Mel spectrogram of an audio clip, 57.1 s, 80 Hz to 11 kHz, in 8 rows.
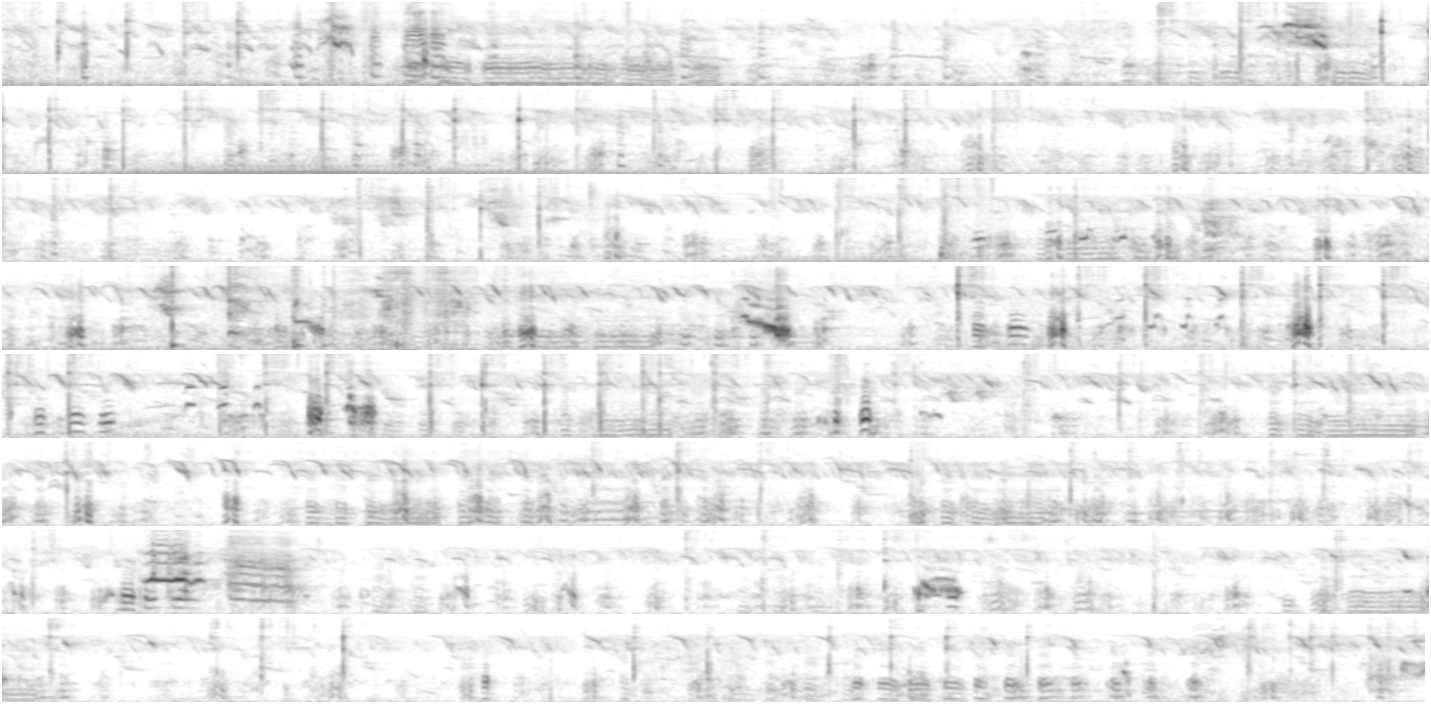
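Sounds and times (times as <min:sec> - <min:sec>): beaks pecking grain from bowl: 0:00.0 - 0:57.0
chickens clucking: 0:00.0 - 0:57.0
continuous high chirping: 0:00.0 - 0:57.0
loud chicken call: 0:43.5 - 0:44.4.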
